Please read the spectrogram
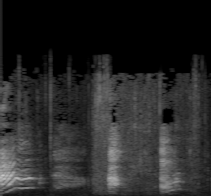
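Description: A woman's high-pitched excited squeal that sweeps sharply upward in pitch, followed by two short breathy sounds.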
